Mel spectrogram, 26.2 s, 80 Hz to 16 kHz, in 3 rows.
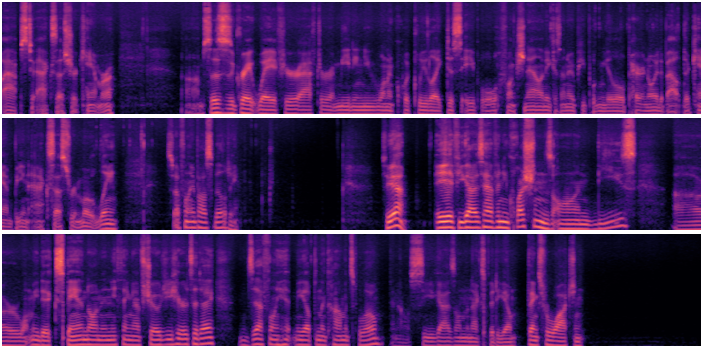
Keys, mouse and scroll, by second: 6.9 click, 7.4 click, 7.7 click, 8.0 click, 8.4 click, 8.8 middle click, 9.3 click, 9.9 click, 10.2 click, 10.5 click, 11.8 click, 12.3-13.8 middle drag, 12.3-13.8 scroll down 2, 13.9 middle click, 13.9 scroll down 2, 14.7 click, 20.7 click, 21.2 click.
